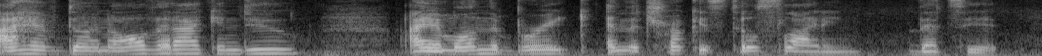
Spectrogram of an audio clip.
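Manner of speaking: put-on, very hushed, dead-calm voice. Retelling a driver's words as the truck slides on ice: imitating an extremely calm driver. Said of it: "he remains extremely calm".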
